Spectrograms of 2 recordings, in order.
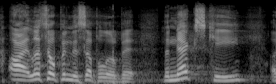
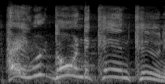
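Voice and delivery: mock excited announcement; 10 semitones higher than usual. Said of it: "and like".

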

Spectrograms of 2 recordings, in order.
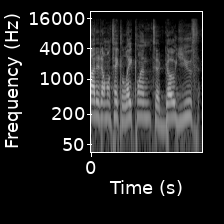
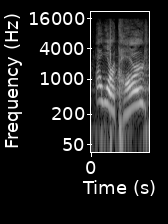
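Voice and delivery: slow, loud, much higher "I work hard"; loud mock self-pity; 9 semitones higher, 9 dB louder, much slower than usual. Pastor mocks his own self-pity while packing, slow loud whine. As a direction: ham up the wounded martyr. Self-pitying inner rant.

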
